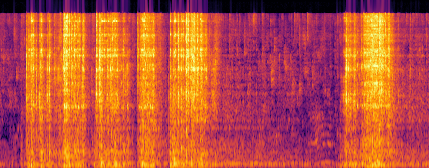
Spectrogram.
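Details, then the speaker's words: Carbureted Honda Beat scooter, rear wheel turned by hand: a harsh, gritty grind rises and falls in bursts from the CVT side, very rough and severe; the cause is not confirmed yet. "teman-teman Suaranya sangat terdengar kasar sekali ya"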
